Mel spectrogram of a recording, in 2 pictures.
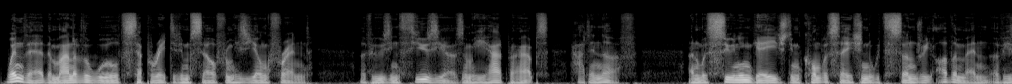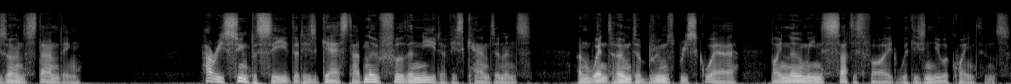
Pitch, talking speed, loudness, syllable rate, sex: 85 Hz, 185 wpm, -22 LUFS, 5.6 syllables/s, male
